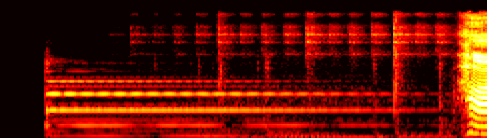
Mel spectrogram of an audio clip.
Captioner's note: bell tolling; bright music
